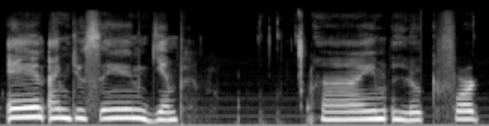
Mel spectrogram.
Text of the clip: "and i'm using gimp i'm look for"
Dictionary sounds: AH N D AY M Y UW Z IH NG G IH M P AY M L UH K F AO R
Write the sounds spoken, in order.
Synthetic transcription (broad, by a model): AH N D AY M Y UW S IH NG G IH M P AY M L UH K F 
